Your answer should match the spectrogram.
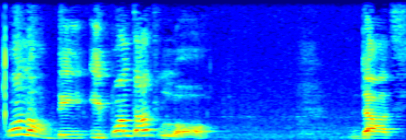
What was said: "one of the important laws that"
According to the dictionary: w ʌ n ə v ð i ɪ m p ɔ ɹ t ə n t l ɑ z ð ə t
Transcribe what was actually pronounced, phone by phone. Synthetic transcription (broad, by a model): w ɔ n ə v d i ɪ p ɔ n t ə n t l ɑ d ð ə t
